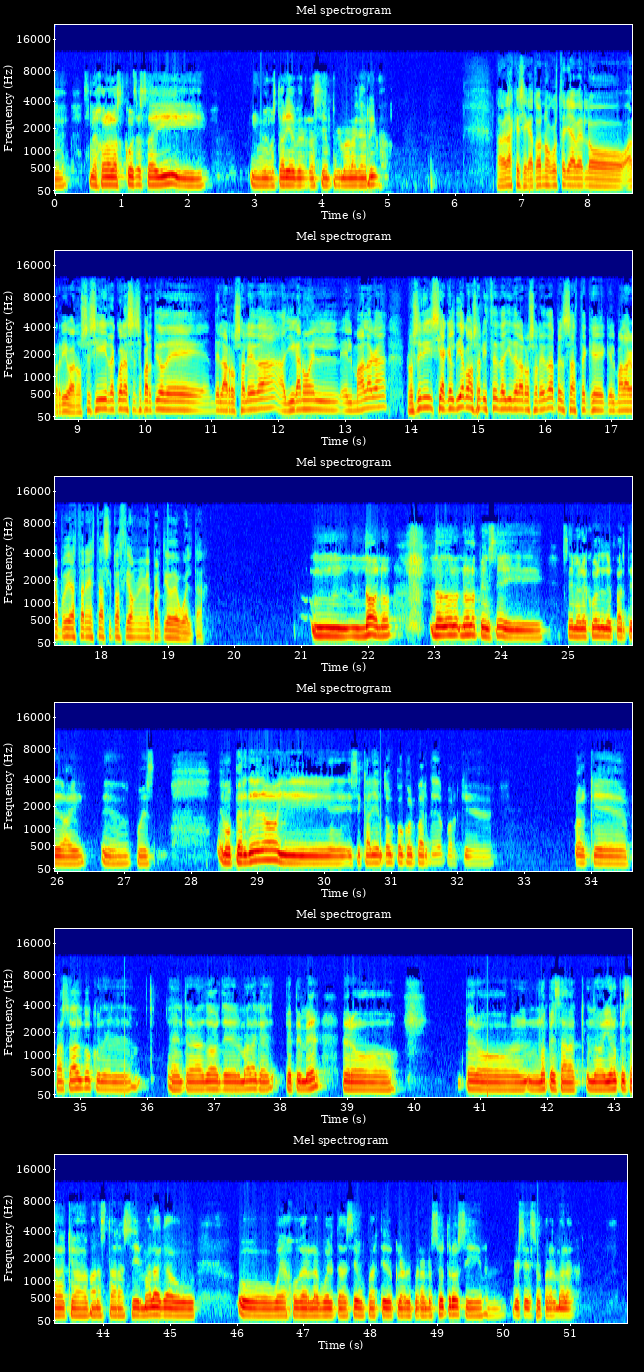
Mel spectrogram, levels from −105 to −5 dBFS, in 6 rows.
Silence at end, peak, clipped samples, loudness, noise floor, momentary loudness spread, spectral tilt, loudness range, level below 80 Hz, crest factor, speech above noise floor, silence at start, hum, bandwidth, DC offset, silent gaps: 0.8 s; -4 dBFS; under 0.1%; -24 LUFS; -73 dBFS; 13 LU; -7.5 dB/octave; 7 LU; -66 dBFS; 20 dB; 50 dB; 0 s; none; 10.5 kHz; under 0.1%; none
